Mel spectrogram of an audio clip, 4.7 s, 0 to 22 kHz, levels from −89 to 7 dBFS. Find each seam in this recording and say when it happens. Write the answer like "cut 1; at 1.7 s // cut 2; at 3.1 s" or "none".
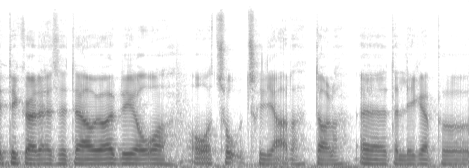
none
